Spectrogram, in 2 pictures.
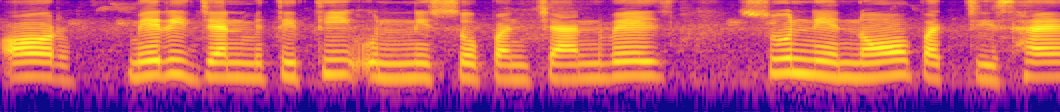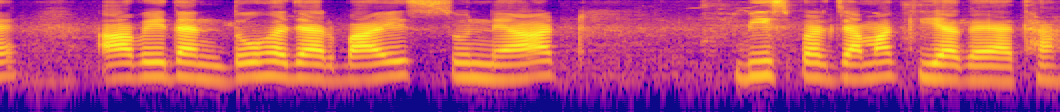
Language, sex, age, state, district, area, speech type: Hindi, female, 45-60, Madhya Pradesh, Narsinghpur, rural, read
